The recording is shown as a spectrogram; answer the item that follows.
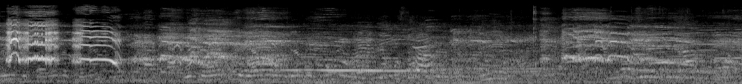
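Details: Pied Aztec bantam rooster at the Expo "yekas" poultry show, October 20, 2019: a loud, harmonic-rich crow opens in the first second, then further crows and clucks from other birds mix with people talking in the hall.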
